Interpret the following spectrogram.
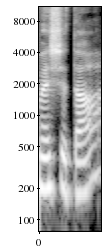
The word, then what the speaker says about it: Ishiyeta: I'm Ishita and my name looks like that because my parents were into numerology when I was born.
